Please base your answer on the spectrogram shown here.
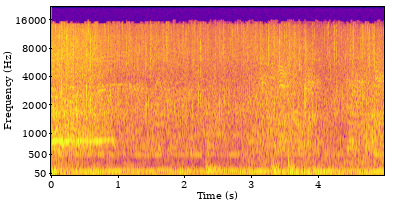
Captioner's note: crowd cheering and applauding; chanting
